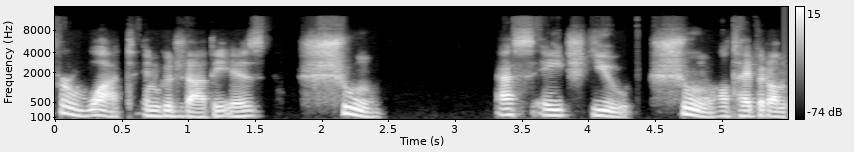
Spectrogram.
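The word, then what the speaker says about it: શું: both of them often you're going to hear Gujarati speakers pronounce them as a sa as in like an S sound uh the most common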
